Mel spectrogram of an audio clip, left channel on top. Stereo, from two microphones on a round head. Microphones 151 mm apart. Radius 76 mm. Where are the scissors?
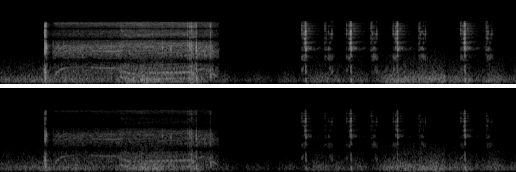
40° left (ahead or behind).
